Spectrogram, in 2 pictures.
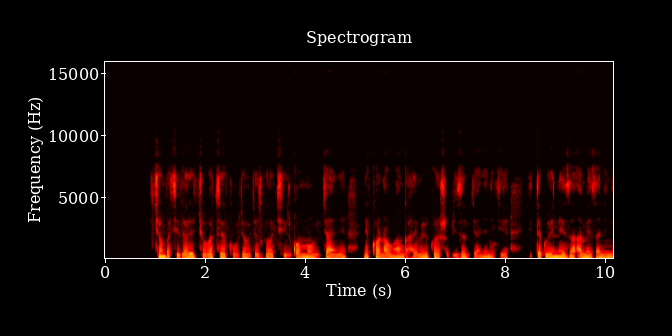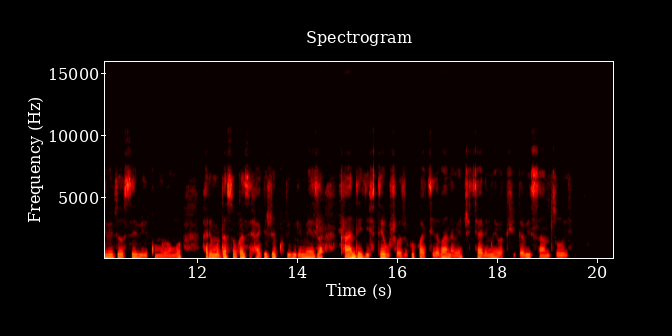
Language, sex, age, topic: Kinyarwanda, female, 18-24, education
